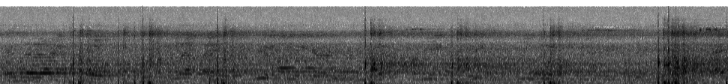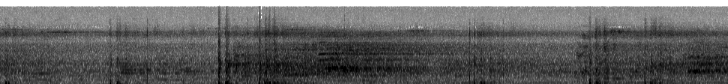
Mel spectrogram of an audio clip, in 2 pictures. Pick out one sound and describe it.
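A volleyball is struck and thuds repeatedly, echoing in a large hall.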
